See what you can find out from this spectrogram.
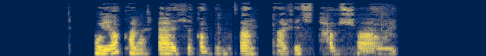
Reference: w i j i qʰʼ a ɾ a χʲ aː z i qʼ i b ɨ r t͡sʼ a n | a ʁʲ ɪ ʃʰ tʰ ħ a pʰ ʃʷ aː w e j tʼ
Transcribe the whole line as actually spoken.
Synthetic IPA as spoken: w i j a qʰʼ a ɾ a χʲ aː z i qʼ a b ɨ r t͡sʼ a n | a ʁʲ ɪ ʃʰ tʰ ħ a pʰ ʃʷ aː w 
